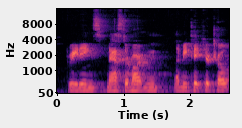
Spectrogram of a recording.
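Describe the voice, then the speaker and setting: The speaker uses a put-on character voice with monotone, flat intonation at a moderate pace. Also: man, fairly high pitch for a man. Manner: polite, flat.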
